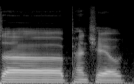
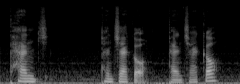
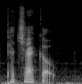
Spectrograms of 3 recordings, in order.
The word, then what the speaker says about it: Pacheco: Jason Aaron, Carlos Pancheo. Sorry, I'm not pronouncing that right. Pacheco. There's no N. Pacheco.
